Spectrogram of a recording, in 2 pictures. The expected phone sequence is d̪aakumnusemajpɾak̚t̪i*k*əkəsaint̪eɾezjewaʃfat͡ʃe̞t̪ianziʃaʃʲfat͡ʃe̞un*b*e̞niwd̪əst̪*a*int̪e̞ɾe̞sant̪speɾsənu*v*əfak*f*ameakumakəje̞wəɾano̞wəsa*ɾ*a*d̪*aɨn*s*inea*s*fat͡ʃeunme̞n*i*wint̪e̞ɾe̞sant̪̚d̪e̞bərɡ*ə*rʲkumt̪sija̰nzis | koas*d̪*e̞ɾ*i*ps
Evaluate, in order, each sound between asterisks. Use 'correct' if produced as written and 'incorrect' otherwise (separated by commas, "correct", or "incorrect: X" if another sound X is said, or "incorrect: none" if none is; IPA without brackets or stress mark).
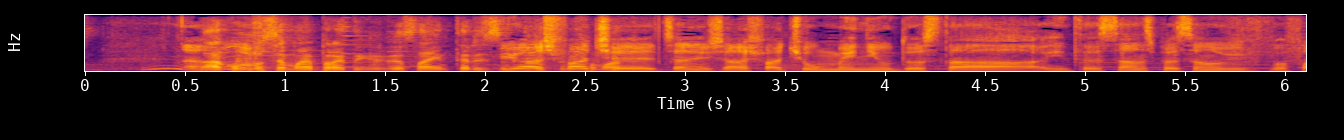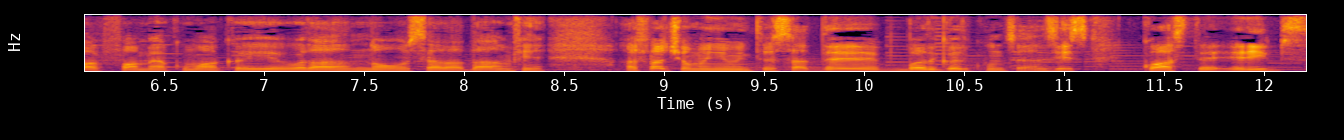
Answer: correct, incorrect: m, correct, correct, correct, correct, correct, incorrect: f, incorrect: ʃ, correct, correct, incorrect: t̪, correct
